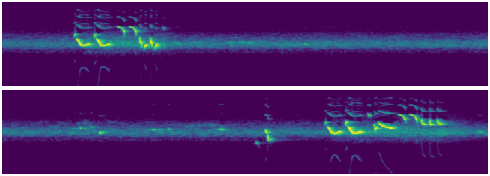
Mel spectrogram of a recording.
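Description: A small bird sings a short series of high, bright chirping notes.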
